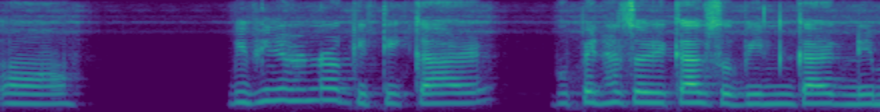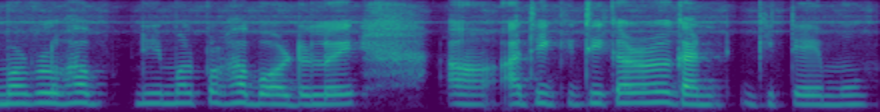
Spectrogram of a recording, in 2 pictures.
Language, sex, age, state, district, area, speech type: Assamese, female, 18-30, Assam, Dhemaji, rural, spontaneous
